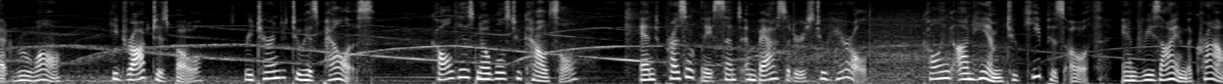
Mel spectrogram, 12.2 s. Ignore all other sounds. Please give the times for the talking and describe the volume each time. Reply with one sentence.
The talking can be heard from 0.0 to 12.1 s, at a steady volume.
